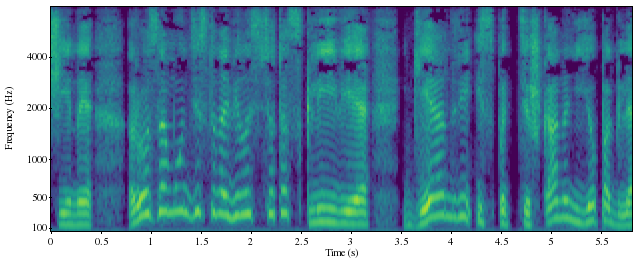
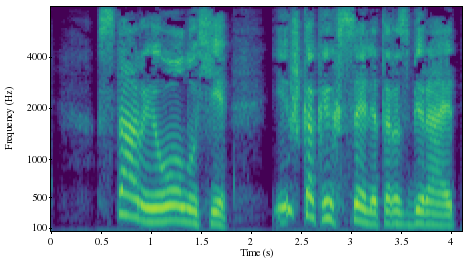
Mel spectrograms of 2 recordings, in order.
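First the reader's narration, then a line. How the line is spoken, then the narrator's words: Grumbling. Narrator (Russian): проворчала Даяна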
